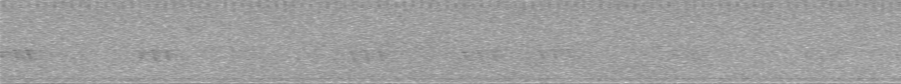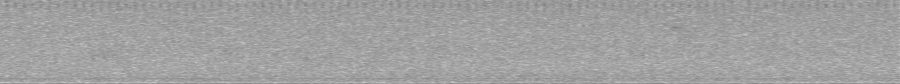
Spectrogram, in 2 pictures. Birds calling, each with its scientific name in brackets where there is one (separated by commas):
American Goldfinch (Spinus tristis)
